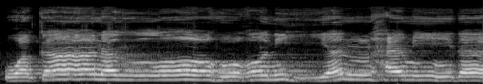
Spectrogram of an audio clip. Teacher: या मद्दा है, एक अलिफ के बराबर खींचेंगे, और यहाँ पर वक्फ करेंगे तो एक ज़बर के साथ अलिफ पढ़ेंगे, जैसे वकान अल्लाहु गनिय्यन हमीदा। · वकाना में अलिफ मद्दा है, एक अलिफ के बराबर खींचेंगे। अल्लाह को पुर पढ़ेंगे, खड़ा ज़बर है, एक अलिफ के बराबर इसे खींचेंगे। गनिया गैन को पुर पढ़ेंगे, और यन के तनवीन में इजहार हो रहा है, इसे जल्द पढ़ना है।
